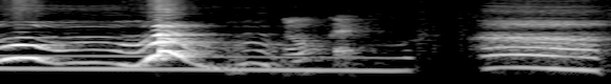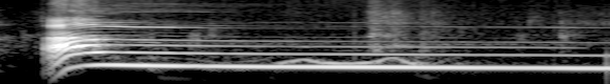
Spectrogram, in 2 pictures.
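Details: Brindle Boxer singing: sustained steady howls with a sharp rising yelp at the start, a brief pause, then a long drawn-out level howl, in a small room.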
